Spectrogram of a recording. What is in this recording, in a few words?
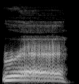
Bear exclaim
